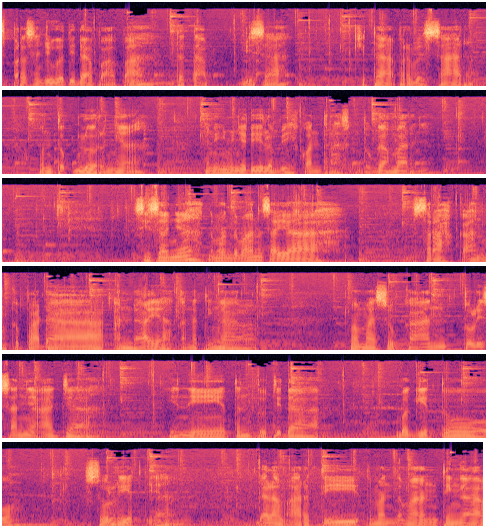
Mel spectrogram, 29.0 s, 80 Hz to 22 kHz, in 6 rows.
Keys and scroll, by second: 10.9 z, 14.8 z, 16.2 i, 19.3 d, 21.8 v, 25.2 ctrl+d, 26.4 ctrl+d, 28.1 z.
